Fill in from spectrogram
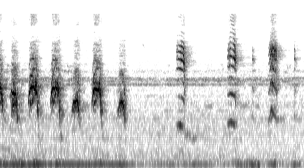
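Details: Long-tailed shrike in full voice, used as a lure to stir reluctant shrikes into singing: a quick run of six harsh, squawking notes about four per second, a pause, then three more rasping notes, over a faint steady high tone.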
